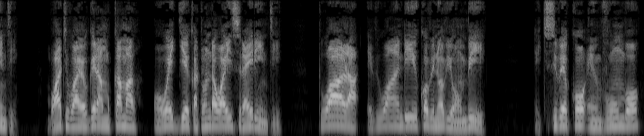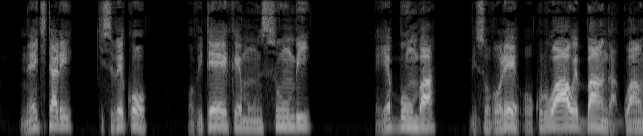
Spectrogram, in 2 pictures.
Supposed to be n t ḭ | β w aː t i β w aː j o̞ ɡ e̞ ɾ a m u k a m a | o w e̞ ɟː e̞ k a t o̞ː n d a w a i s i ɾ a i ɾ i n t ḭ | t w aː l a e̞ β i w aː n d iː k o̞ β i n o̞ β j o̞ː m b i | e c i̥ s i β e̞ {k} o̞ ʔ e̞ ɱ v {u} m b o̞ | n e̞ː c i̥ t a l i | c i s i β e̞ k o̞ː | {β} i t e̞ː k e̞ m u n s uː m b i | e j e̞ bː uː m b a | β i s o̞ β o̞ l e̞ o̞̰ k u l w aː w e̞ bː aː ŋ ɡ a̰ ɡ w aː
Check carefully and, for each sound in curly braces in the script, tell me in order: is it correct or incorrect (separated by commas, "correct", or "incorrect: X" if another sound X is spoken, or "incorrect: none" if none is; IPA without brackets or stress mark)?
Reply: correct, incorrect: uː, correct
